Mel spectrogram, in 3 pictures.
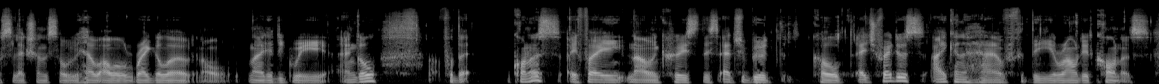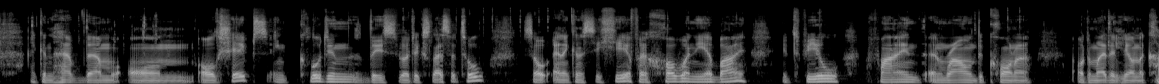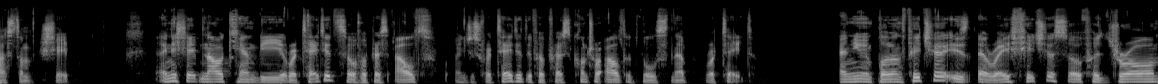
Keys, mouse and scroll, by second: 3.3 ctrl+z, 4.1 e, 5.6 click, 8.3 typing, 8.7 Return, 9.3 alt+middle click, 9.8 click, 10.3 space, 11.9 e, 12.5 alt+middle click, 13.0 ctrl+z, 13.9 e, 15.5 click, 16.2 click, 16.4 click, 21.6 click, 24.4 alt+F12, 26.0 click, 26.2 space, 31.2 alt+F12, 33.5 click.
